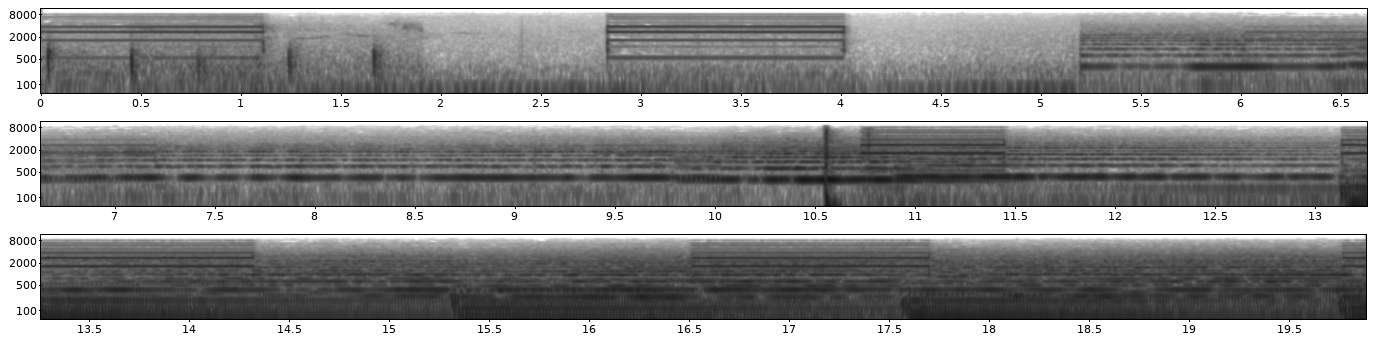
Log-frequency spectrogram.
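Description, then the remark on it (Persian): A telephone ringing tone repeats in bursts after a number is dialed on a phone from inside a car, electronic and fairly loud, with sustained tonal sounds in between and no one speaking. “لیلا در داخل ماشین با تلفن شماره ای را میگیرد.”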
